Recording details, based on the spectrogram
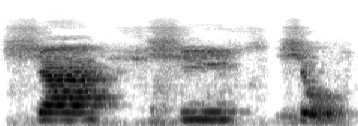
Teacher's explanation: Di tengah lidahnya, di langit-langit tapi nggak nempel karena di situ nanti ada udara di situ.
